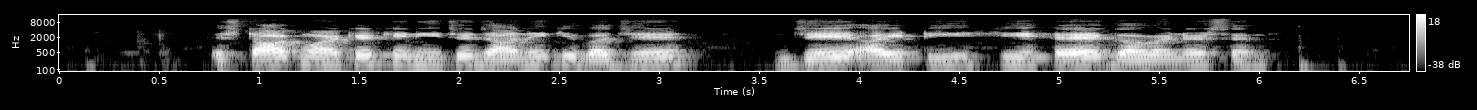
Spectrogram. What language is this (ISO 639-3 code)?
urd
